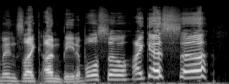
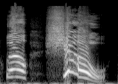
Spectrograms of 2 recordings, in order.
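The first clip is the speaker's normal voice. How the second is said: exasperated outburst; 6 semitones higher, 4 dB louder, slower than usual. Real, not acted. Exasperated rant about Brood Edge.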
